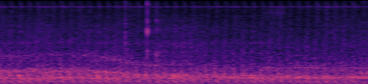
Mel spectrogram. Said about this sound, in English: just looking up at the helicopter flying over.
